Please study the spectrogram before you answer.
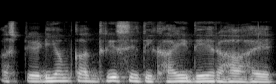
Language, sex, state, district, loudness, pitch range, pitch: Hindi, male, Jharkhand, Ranchi, -15 LUFS, 135-150 Hz, 140 Hz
